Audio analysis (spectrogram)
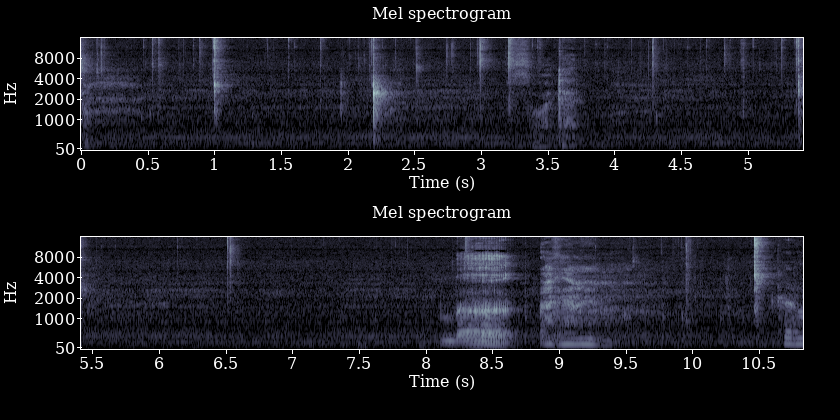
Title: BLUE CRABS LIT 🔥🔥🔥|SMACKING AND BURPING| #asmrsounds #crab #seafood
